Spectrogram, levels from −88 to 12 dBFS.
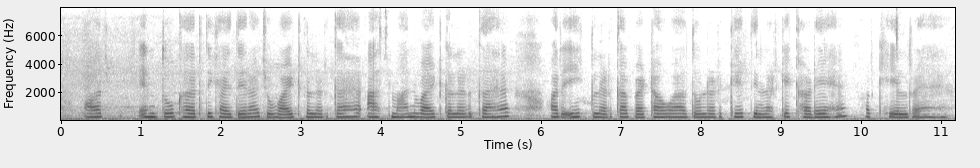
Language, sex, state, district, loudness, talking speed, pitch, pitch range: Hindi, female, Maharashtra, Nagpur, -30 LUFS, 180 wpm, 235 Hz, 225-245 Hz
